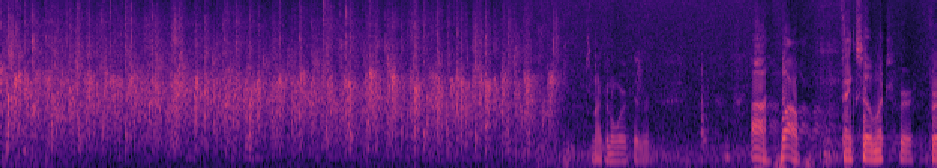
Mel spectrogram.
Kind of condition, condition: setting, live audience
